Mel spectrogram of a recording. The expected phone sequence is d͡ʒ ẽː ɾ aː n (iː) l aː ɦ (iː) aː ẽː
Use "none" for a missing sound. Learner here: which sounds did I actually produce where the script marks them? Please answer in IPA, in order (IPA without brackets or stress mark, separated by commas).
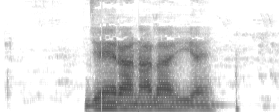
aː, iː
